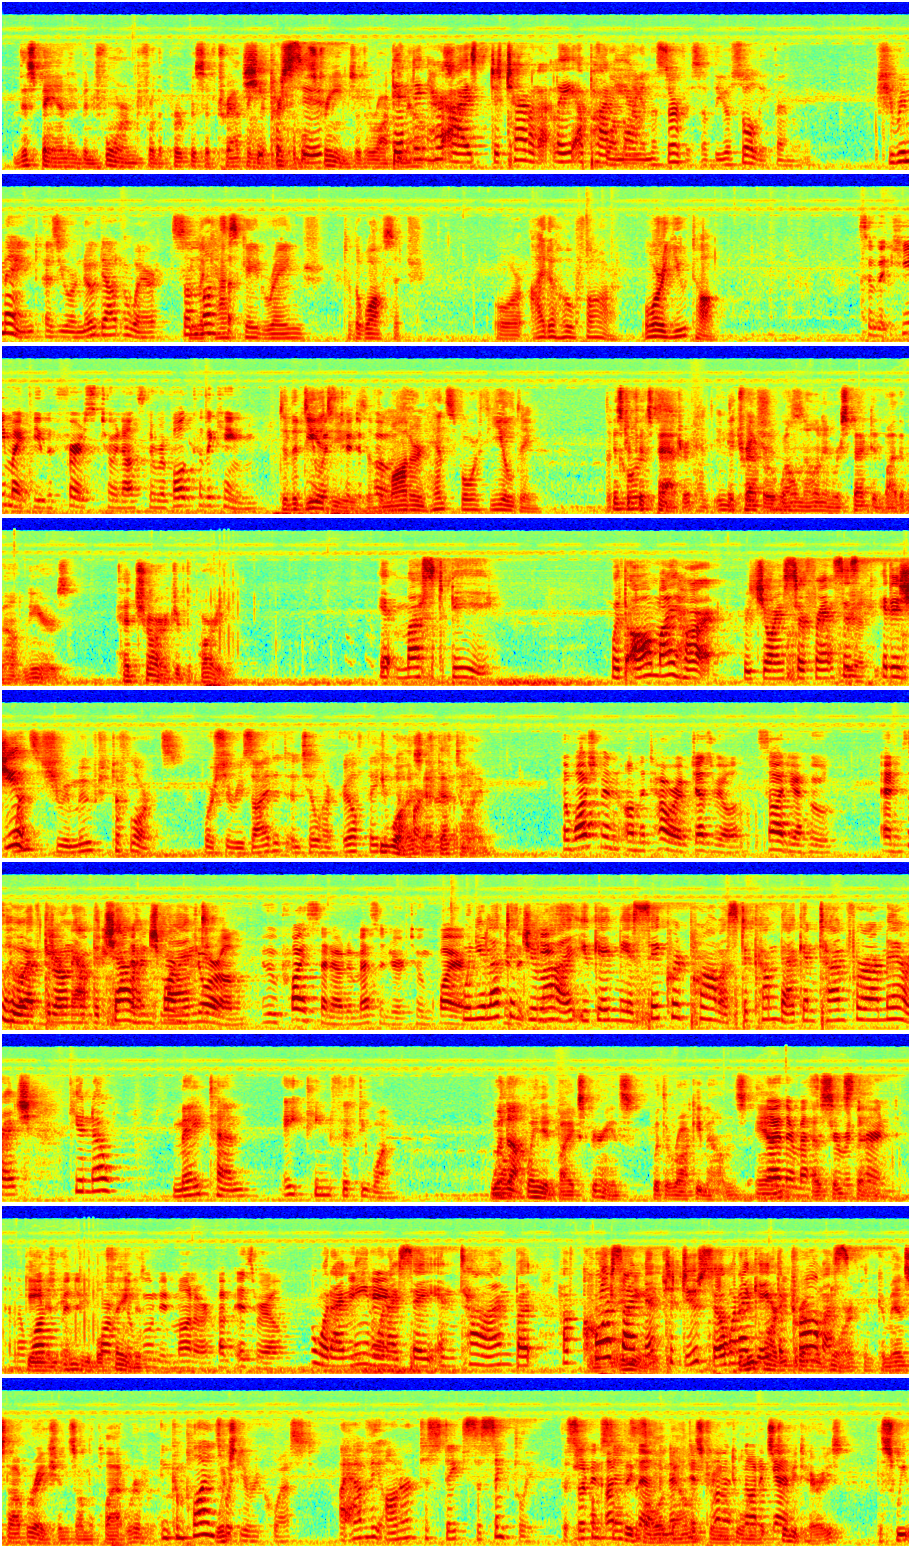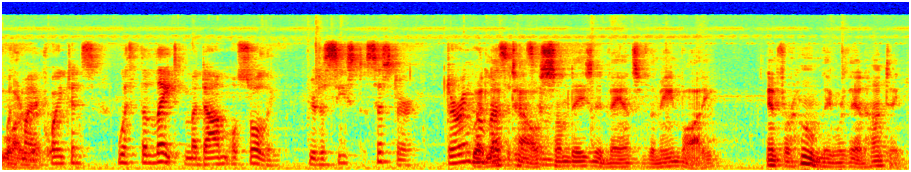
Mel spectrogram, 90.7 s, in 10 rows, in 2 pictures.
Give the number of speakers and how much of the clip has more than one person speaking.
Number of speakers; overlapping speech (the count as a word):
five, about 27%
